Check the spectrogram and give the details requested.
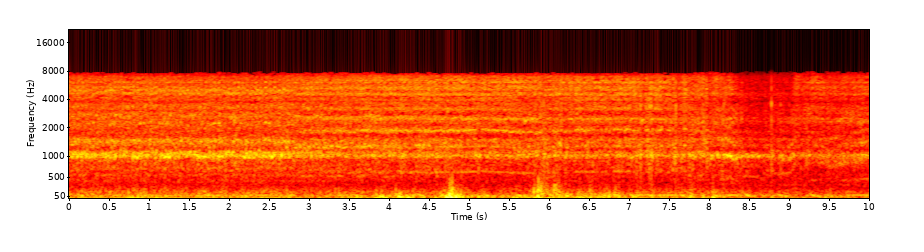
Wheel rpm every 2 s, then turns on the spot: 160, 170, 170, 170, 100.
none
